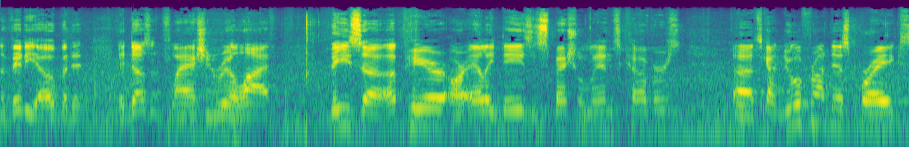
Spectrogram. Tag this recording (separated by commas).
Speech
